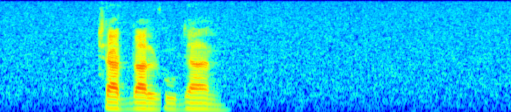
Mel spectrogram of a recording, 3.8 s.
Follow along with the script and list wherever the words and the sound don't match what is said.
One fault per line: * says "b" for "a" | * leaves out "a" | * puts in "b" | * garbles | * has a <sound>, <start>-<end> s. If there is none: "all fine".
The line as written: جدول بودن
all fine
